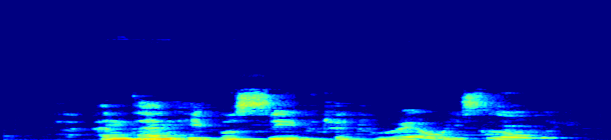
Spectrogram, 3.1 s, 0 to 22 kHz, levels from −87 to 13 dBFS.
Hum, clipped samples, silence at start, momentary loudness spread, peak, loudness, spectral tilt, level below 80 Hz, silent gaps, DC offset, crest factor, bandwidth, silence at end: none; under 0.1%; 0.5 s; 12 LU; -14 dBFS; -28 LUFS; -5 dB/octave; -66 dBFS; none; under 0.1%; 16 dB; 8 kHz; 0.25 s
